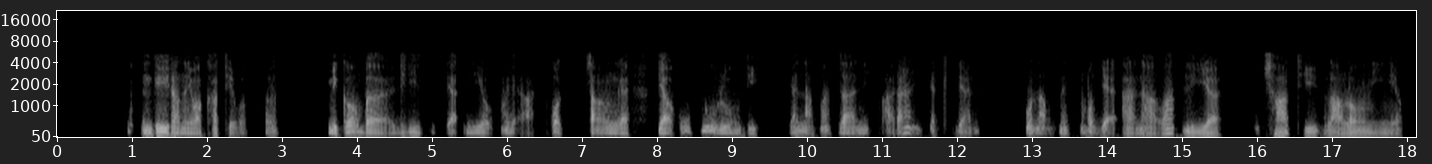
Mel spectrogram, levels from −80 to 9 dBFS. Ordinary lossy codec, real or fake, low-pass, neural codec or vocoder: Opus, 64 kbps; fake; 5.4 kHz; codec, 16 kHz in and 24 kHz out, 0.4 kbps, LongCat-Audio-Codec, fine tuned four codebook decoder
